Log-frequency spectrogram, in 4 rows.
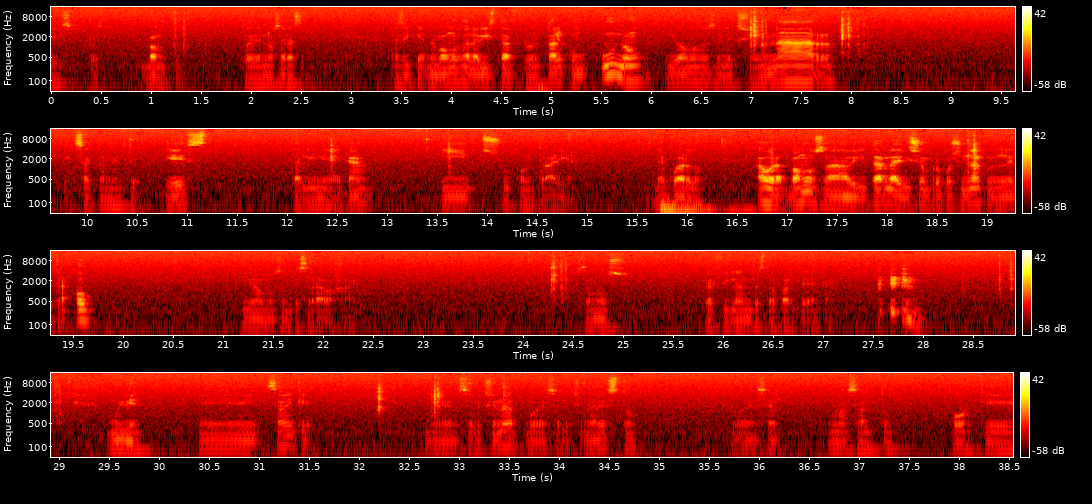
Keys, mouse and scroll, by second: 0.7 KP_1, 1.4-1.9 scroll up 1, 2.0 scroll down 1, 2.5-3.0 scroll up 2, 3.5-3.9 scroll down 2, 4.7-5.0 scroll up 2, 6.5 alt+Tab, 9.8 right click, 10.3-11.7 middle drag, 12.7 shift+right click, 13.3-16.1 shift+middle drag, 18.2 o, 19.9 click, 20.7-21.1 scroll down 2, 21.3 scroll down 2, 23.7 alt+Tab, 28.3 alt+Tab, 29.1-30.1 middle drag, 29.8 click, 31.5 a, 32.4 alt+shift+right click, 33.6-36.4 drag, 36.6 scroll down 1, 37.4-38.0 middle drag, 38.1 scroll down 1.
